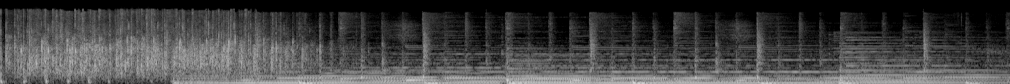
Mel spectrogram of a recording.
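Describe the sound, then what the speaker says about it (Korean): Congregation clapping in a church in Chuncheon, a dense burst of applause for the first couple of seconds that fades as sustained instrumental music with deep bass notes takes over and continues. "박수로 함께 청해 듣겠습니다."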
